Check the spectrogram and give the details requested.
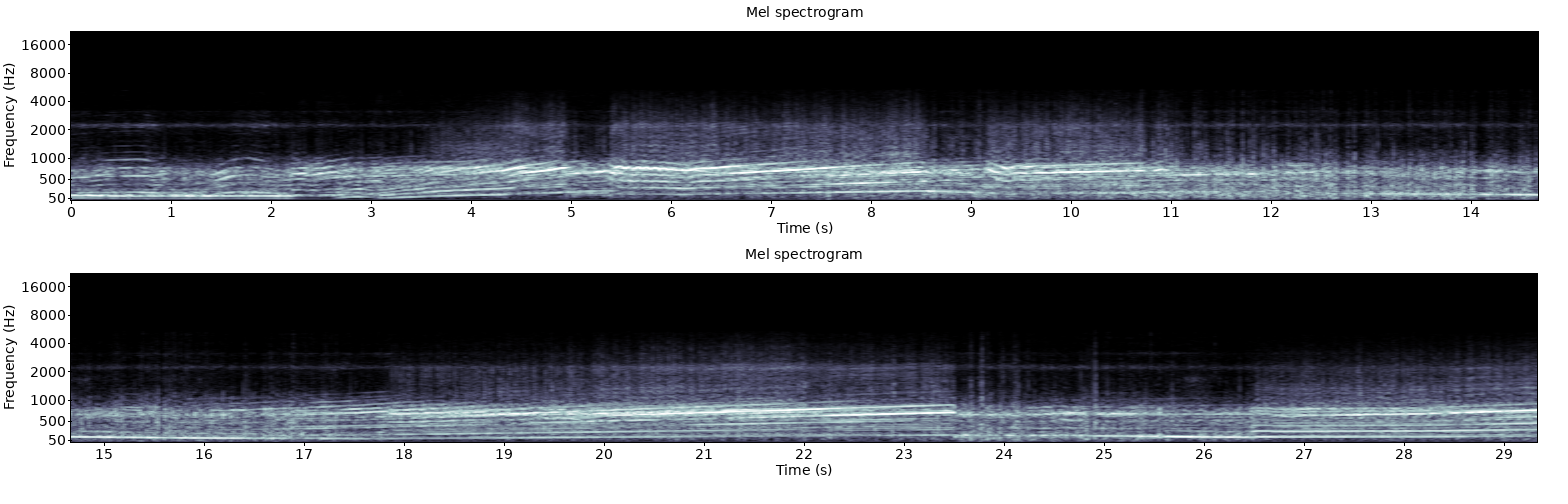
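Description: Chevron race car's engine, heard from its open cockpit, pulling away hard about two seconds in and revving up through the gears. Pitch drops at each upshift, sags while the driver eases off in the middle, then climbs again.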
